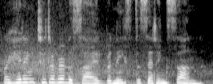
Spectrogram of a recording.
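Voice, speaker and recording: A woman's voice: on the high side, a little fast, background noise, natural voice. A woman voicing a young romance game heroine, narrating and speaking in a composed, scripted way. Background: music.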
